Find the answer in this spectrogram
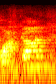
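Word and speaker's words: lock.gd: GD um I pronounce it lock God uh you can pronounce it however you like uh it's also my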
